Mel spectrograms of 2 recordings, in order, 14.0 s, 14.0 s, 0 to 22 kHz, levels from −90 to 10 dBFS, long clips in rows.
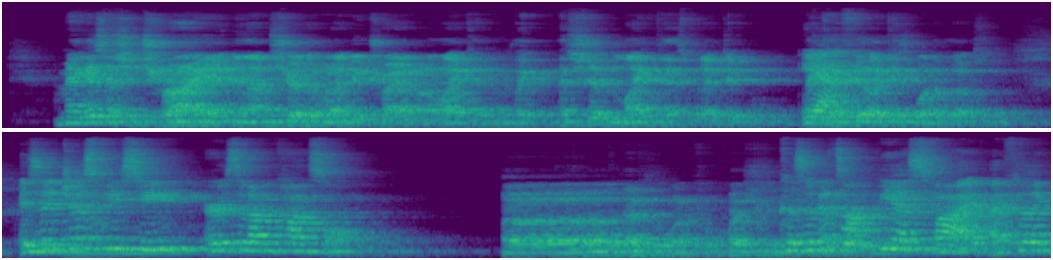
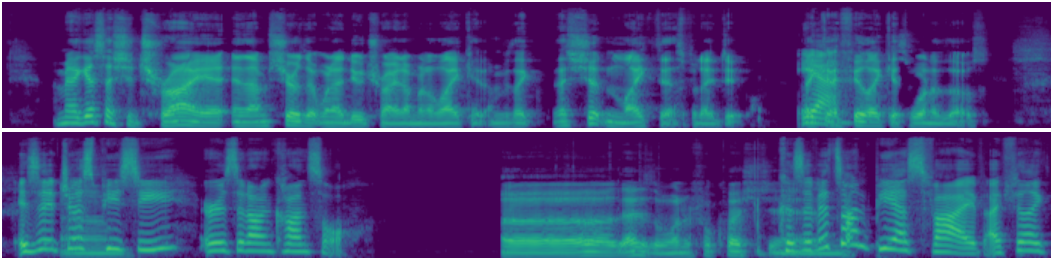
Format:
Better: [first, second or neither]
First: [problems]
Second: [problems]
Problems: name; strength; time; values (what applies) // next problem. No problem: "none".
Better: second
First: off-mic speech; far // room echo; noticeable; dies away in 1.1 s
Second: none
